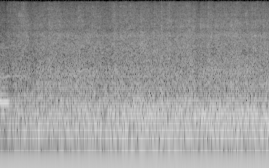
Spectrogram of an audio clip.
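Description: Engines of open-wheel dirt modified race cars running as several cars pass in turn, a steady dense engine noise with no single car standing out.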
